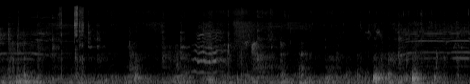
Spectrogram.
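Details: Baby goats playing, with short wavering bleats scattered through a busy farmyard din of low rumbling noise, clatter and faint voices.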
